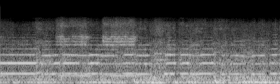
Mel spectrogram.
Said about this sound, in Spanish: vamos con la bocina, nos vamos poniendo.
